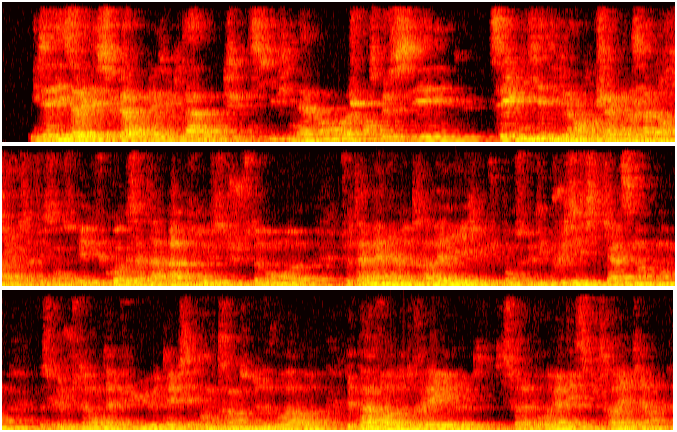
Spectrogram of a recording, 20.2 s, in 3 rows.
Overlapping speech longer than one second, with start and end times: 5.5-6.8

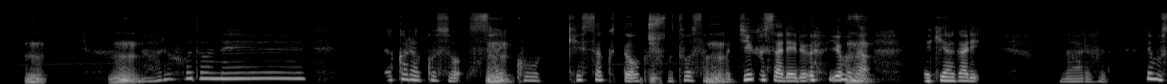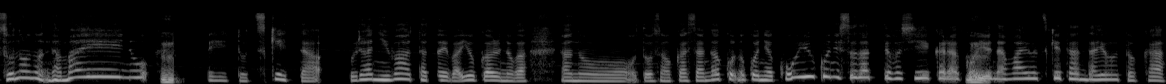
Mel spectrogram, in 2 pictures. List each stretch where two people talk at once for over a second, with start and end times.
none

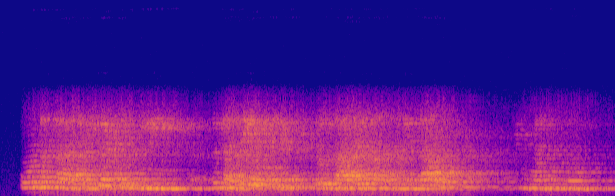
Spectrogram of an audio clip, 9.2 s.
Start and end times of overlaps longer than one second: none

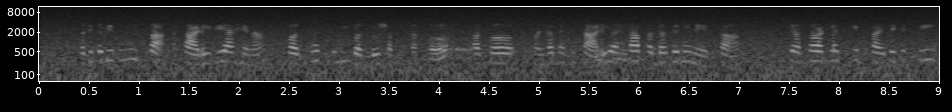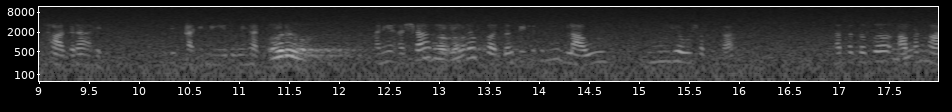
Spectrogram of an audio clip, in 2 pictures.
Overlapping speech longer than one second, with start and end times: none

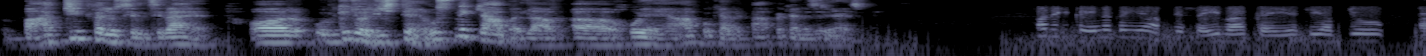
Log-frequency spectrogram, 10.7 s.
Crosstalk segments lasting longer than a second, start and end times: none

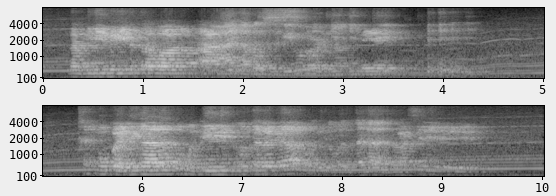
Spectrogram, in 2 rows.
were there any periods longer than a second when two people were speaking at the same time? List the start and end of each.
1.7-3.4

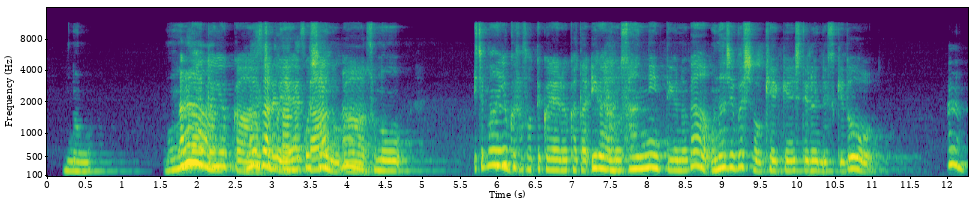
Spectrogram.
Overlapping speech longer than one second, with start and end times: 1.8-4.3

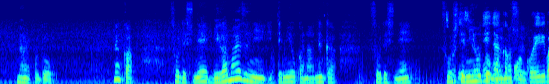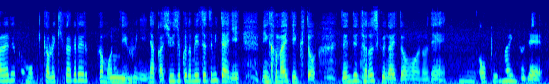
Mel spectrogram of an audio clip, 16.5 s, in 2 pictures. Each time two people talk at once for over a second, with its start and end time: 6.7-7.9

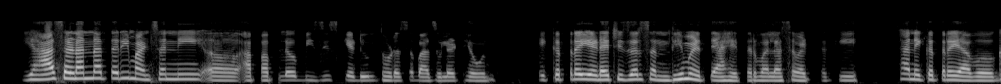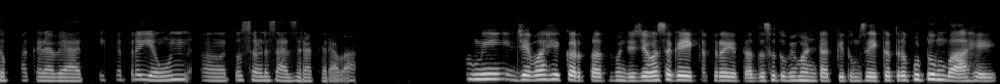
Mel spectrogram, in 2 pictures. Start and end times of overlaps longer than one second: none

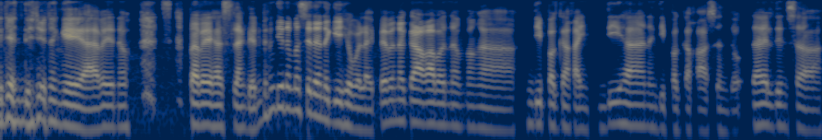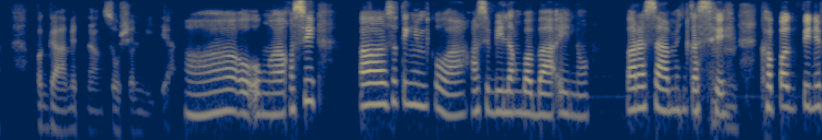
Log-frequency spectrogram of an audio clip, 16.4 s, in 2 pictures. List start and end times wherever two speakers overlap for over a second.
none

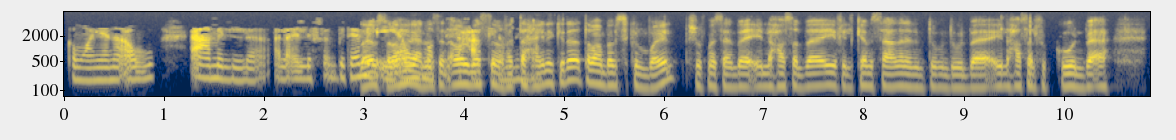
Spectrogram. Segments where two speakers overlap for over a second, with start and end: 3.0-4.8

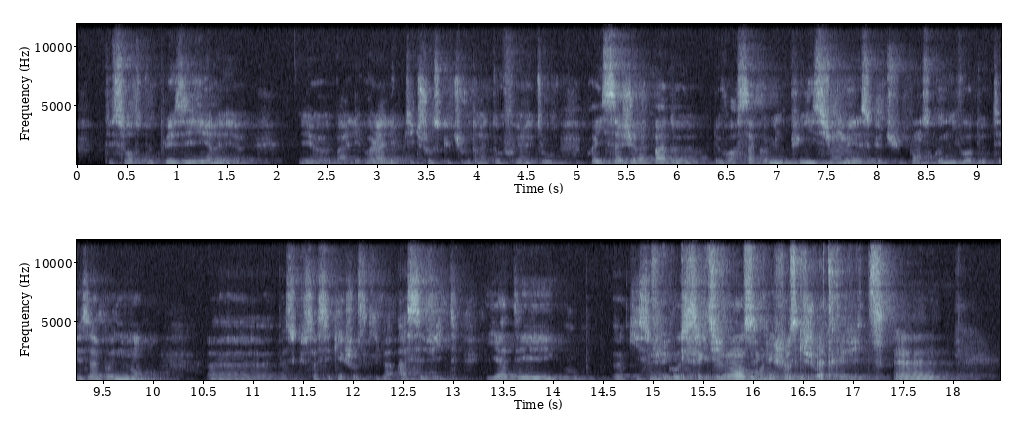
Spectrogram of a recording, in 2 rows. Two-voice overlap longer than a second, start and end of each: 14.9-16.8

